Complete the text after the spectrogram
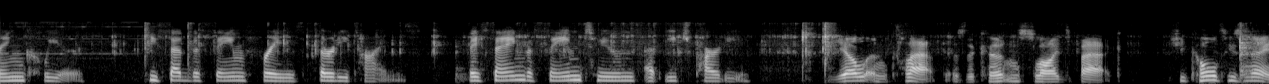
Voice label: Sennheiser Momentum True Wireless 3 Office microphone sample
